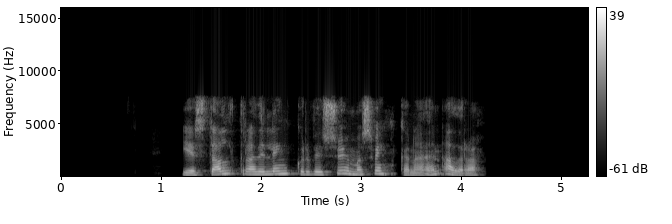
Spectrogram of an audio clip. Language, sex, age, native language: Icelandic, female, 30-39, Icelandic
